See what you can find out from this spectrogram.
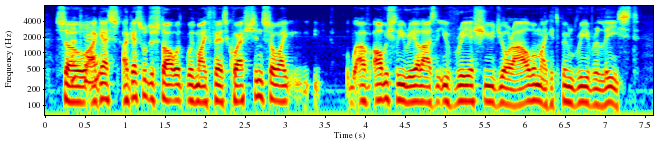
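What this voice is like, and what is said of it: Liverpool English accent. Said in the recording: “I love y'all's accents ... We're obviously from the UK ... She's in Liverpool, which is where we're both from.”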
